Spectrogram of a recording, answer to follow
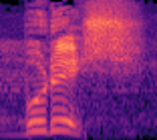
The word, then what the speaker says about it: Burris: Although it is spelled Burris, if you ask David, it is actually said Burish. Burish. It's a Czech pronunciation.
